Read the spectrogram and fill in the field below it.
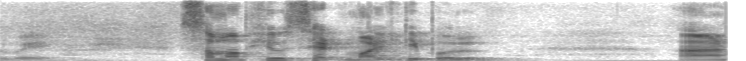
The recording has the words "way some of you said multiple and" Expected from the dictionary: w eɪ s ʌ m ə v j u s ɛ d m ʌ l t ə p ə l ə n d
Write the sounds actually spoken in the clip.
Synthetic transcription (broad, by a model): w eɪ s ʌ m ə p j u s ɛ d m ʌ l t ə p ə l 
